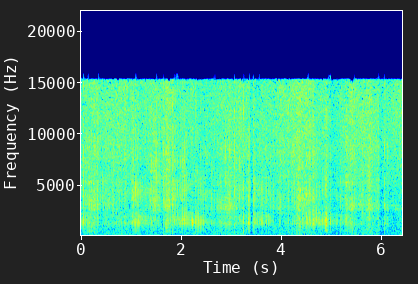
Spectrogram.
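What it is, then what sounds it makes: Plastic beaded cosmetic pouch. Fingers with nails scratch and rake over the textured bead surface of a pixel-envelope plastic beaded cosmetic pouch. The result is a steady, dense, crackly scraping with bright clicking textures and a few brief louder bursts throughout.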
